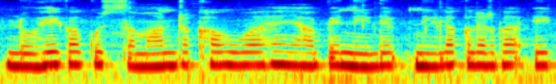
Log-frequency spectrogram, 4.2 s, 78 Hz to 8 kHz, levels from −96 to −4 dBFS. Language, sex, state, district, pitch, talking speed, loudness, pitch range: Hindi, female, Madhya Pradesh, Bhopal, 225 Hz, 200 wpm, -14 LUFS, 215-225 Hz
